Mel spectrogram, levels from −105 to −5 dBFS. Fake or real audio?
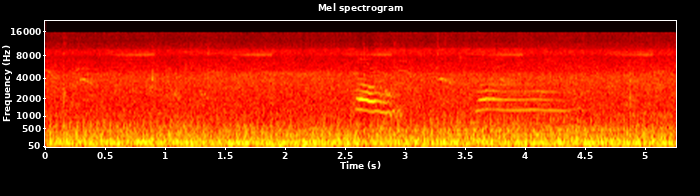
real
